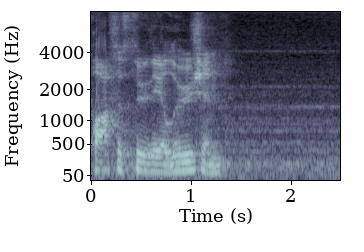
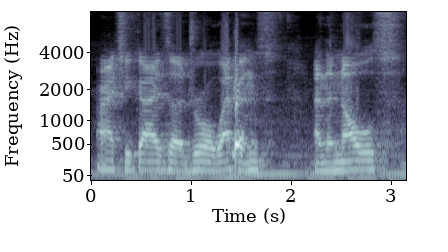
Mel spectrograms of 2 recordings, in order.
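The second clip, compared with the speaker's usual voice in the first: usual speaking voice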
